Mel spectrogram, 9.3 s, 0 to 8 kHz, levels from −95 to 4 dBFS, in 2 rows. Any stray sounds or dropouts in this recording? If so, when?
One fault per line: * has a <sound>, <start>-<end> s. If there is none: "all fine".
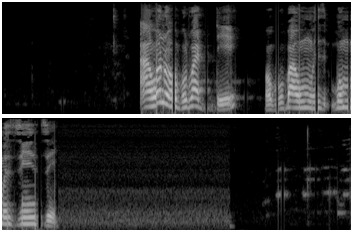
all fine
